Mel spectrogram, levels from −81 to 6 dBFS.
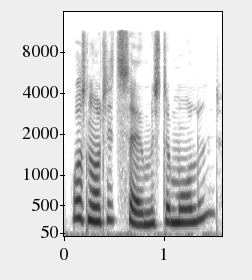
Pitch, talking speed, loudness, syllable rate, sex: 250 Hz, 225 wpm, -15 LUFS, 4.9 syllables/s, female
